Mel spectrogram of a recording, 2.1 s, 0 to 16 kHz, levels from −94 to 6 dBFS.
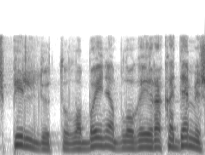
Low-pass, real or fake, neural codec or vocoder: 7.2 kHz; real; none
